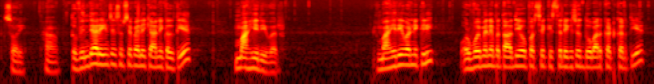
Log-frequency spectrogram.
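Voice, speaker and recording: A man's voice: fairly high pitch, fairly quick, long pauses. A man teaching a map lesson for exam prep. He quizzes the listener and repeats the key names, and his throat is a little sore.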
